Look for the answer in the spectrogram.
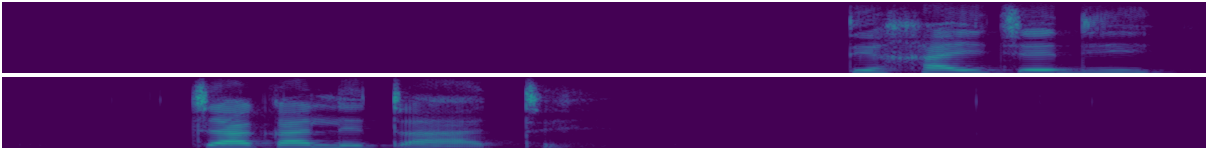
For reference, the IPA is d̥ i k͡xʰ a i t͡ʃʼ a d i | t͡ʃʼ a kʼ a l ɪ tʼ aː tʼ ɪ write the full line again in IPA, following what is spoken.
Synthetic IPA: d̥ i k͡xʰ a i t͡ʃʼ e d i | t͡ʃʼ a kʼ a l ɪ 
